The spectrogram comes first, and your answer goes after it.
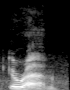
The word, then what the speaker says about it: Iran: The I is supposed to be pronounced like Italy. So, Iran.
